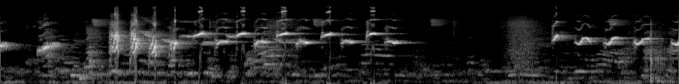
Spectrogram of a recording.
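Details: Lure song of a green leafbird meant to trigger a response: a harsh scratchy opening, then a rapid string of bright whistled notes alternating high and low, a brief gap, and another quick whistled series.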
